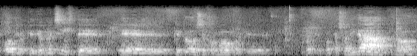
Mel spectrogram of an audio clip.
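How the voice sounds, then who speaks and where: His mid-range, fairly bright voice is unhurried as this Rioplatense-accented pastor gives a chaplaincy lesson. The style is a conversational sermon full of fillers and frequent "¿no?" tags, captured from far off in an echoey room with faint noise.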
